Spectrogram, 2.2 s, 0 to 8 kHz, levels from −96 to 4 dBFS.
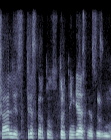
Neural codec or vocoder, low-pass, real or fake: none; 7.2 kHz; real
